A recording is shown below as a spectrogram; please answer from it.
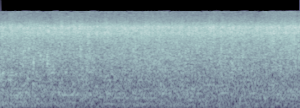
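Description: Tiered fountain's water pouring off the rim of its bowl and splashing into the basin below, a steady rush.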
